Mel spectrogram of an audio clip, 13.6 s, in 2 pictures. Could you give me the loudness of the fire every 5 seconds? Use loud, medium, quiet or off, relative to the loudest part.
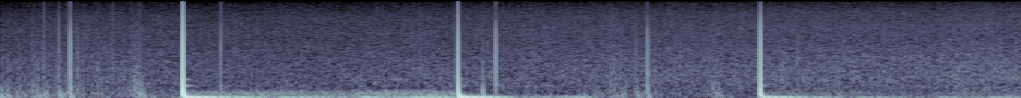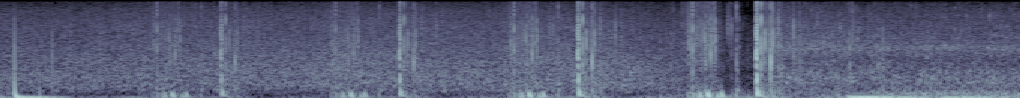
loud, medium, quiet.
